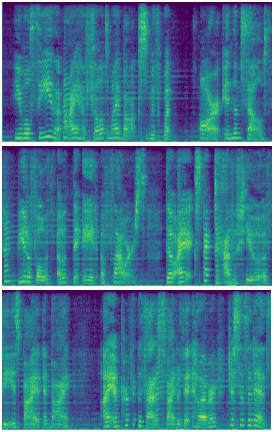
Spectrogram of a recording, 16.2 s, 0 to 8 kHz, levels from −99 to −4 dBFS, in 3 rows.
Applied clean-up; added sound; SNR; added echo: neural separator model SepFormer DNS4.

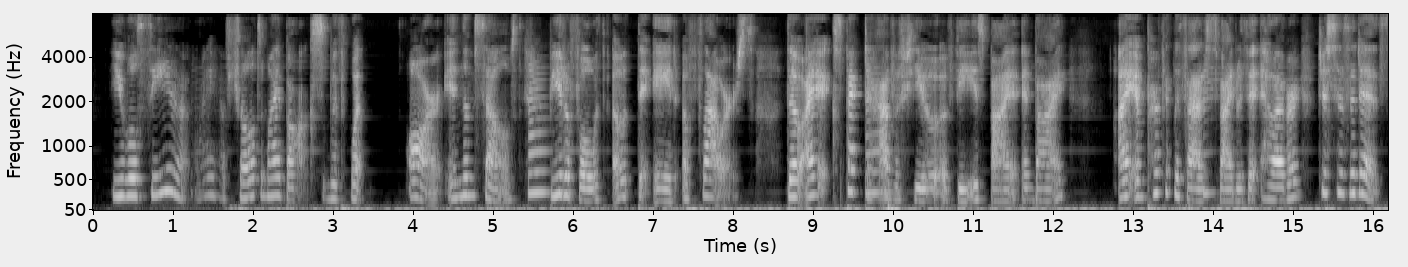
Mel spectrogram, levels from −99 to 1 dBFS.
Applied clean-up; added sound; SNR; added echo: neural mask model DeepFilterNet 3.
